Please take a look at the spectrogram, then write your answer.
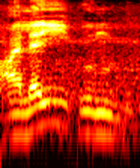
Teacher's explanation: یا ساکن سے پہلے زبر ہے تو یائی لین کو اپ نے نرمی سے پڑھنا ہے بغیر جھٹکے کے پڑھنا ہے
